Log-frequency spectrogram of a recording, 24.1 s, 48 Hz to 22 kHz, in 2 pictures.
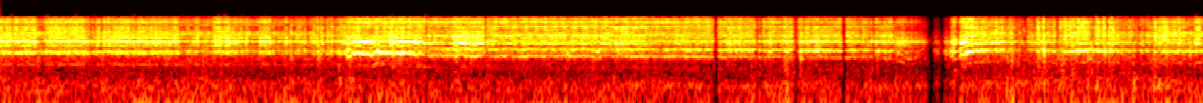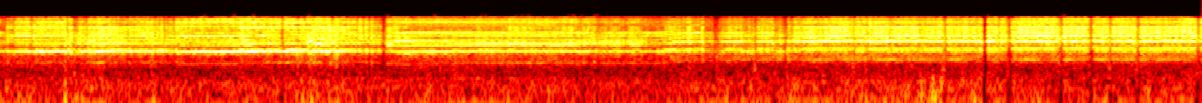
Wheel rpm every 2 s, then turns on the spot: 120, 120, 110, 100, 90, 140, 140, 140, 130, 150, 170, 170.
none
